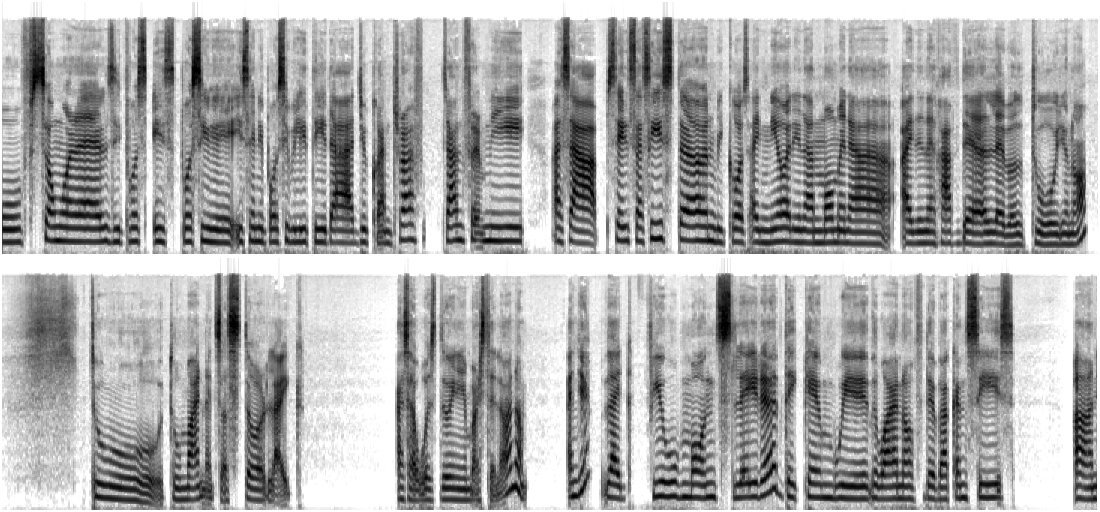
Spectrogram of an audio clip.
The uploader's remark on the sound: This episode was recorded in the woods so apologies for a not-so-perfect audio experience.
